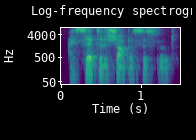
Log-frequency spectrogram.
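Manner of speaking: usual speaking voice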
